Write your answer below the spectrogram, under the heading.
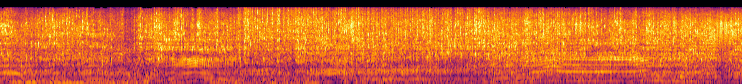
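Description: Demolition derby compact cars' engines running and revving over a steady noise: one revs up and straight back down a couple of seconds in, and another climbs, holds high for about a second, then drops back near the end.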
